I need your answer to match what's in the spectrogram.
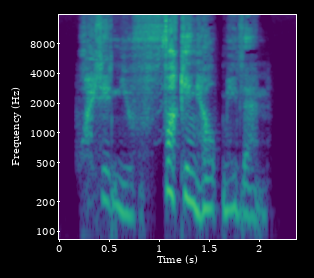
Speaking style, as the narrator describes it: croaked

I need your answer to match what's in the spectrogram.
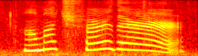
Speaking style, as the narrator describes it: Wolfgang whined

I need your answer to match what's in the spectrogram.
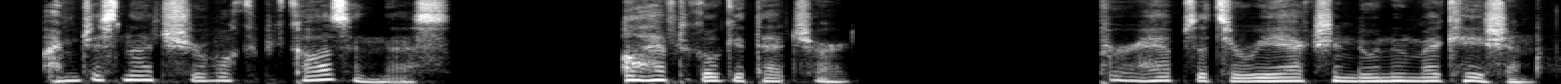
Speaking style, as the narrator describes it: she gave a sigh and said

